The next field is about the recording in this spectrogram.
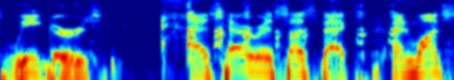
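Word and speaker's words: Uighurs: legal limble ever since China regrets the ERS pronounced weers as terrorist suspects and wants them return South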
